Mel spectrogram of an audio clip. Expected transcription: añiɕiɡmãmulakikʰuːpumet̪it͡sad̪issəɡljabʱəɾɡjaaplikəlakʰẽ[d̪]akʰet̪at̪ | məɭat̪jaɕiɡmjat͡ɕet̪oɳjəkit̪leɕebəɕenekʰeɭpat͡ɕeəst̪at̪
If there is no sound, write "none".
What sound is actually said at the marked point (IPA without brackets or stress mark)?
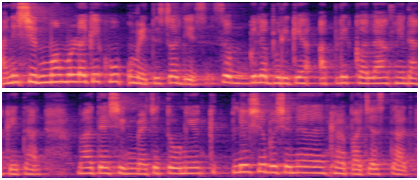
d̪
